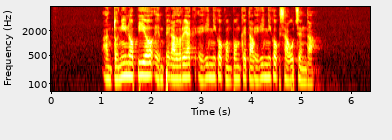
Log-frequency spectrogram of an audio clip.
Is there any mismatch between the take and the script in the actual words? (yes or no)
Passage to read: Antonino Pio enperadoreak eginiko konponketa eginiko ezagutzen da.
no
